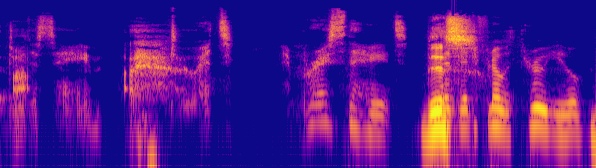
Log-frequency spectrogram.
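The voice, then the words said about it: Bad Darth Sidious impression. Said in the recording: “worst Darth Sidious impersonation”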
